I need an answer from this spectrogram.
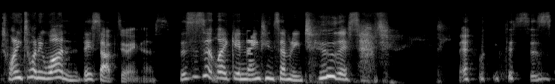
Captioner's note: chuckles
